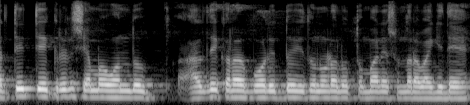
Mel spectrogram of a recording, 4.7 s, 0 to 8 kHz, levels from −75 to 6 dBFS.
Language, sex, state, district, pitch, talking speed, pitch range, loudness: Kannada, male, Karnataka, Koppal, 145 Hz, 155 wpm, 135-150 Hz, -14 LUFS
